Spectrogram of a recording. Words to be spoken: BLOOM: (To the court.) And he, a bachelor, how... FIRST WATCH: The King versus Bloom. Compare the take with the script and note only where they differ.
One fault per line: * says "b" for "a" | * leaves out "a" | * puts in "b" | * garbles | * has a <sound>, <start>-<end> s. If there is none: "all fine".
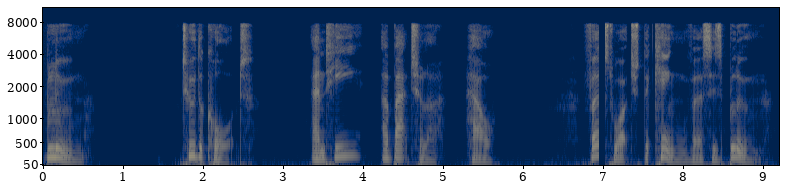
* has a dropout, 6.9-7.0 s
